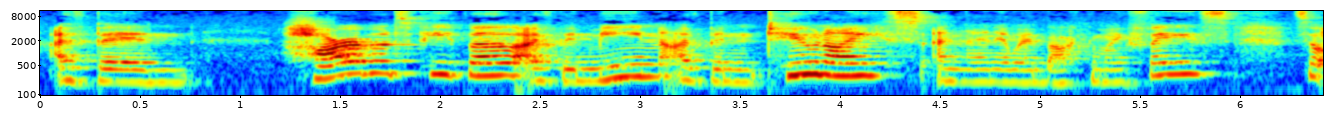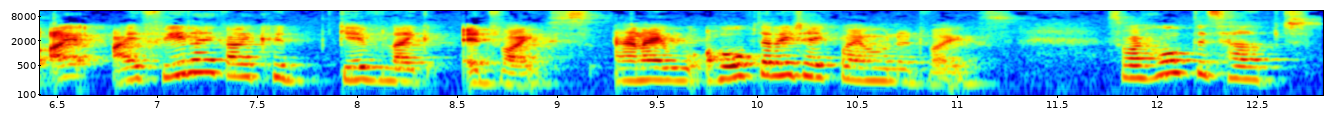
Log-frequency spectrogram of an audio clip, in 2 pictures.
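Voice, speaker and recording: A woman's voice: fairly high pitch, lively intonation, normal speed, hardly any pauses. A young woman vlogger giving earnest, rambling advice to the camera in a casual chat. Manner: chatty, earnest, rambling with fillers. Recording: echoey room.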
